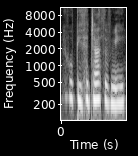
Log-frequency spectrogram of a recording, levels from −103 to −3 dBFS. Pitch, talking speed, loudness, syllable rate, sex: 225 Hz, 320 wpm, -16 LUFS, 6.1 syllables/s, female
